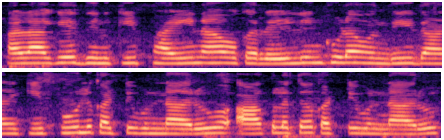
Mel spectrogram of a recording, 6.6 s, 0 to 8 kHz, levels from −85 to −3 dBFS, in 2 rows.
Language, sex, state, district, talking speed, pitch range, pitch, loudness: Telugu, female, Andhra Pradesh, Sri Satya Sai, 125 wpm, 225-250 Hz, 235 Hz, -15 LUFS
